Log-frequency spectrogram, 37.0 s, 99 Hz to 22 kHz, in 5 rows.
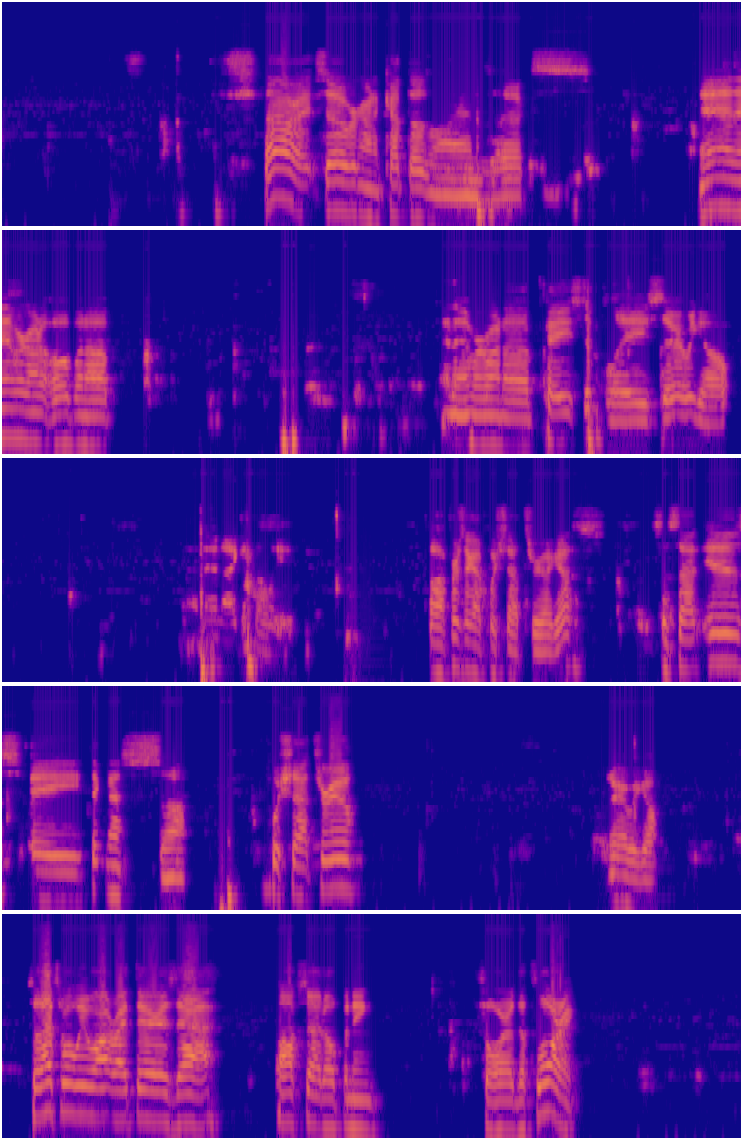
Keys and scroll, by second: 4.7 ctrl+x, 10.2 ctrl+h, 16.8 Delete, 20.4 ctrl+z, 24.3 p.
